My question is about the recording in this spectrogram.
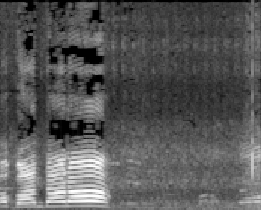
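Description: A man's voice calling out in one drawn-out word, ending just under a second in, followed by a faint, steady low background rumble.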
